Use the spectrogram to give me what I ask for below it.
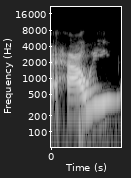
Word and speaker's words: Howe: Curtis, are we pronouncing it Howie or Howe?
